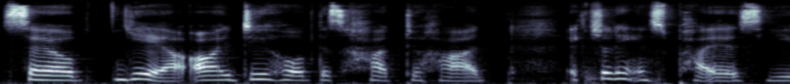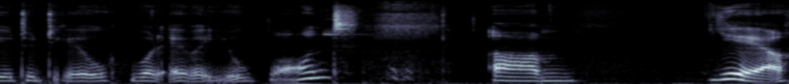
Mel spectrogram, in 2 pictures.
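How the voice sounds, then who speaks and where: A woman's dark, mellow voice at a fairly slow pace with ordinary pitch variation, on a very clean recording with a silent background. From India. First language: Hindi. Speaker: podcast host. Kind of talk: solo personal monologue. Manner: casual with many fillers.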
